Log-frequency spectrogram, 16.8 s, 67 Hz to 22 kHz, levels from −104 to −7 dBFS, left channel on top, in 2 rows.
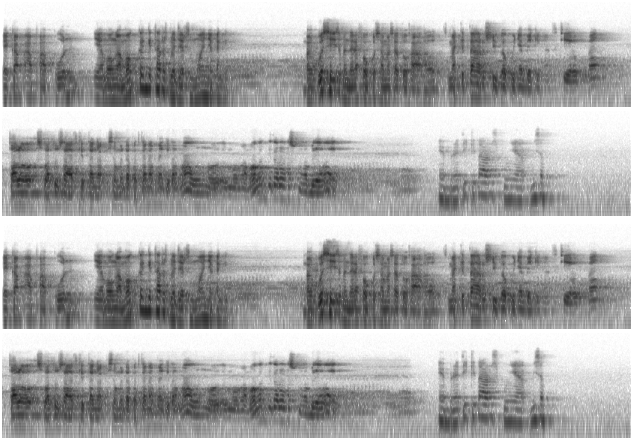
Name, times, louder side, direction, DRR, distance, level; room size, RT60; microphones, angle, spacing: voice 1, 0.0-3.0 4.0-8.0 8.5-12.9, equal, 5° right, 0.6 m, -29 dB
sound 1, 2.1-13.8, right 2 dB, 90° right, 1.2 m, -48 dB
voice 2, 4.0-4.3 14.2-15.6, right 5 dB, 45° right, 0.3 m, -40 dB
12.5 x 12.5 x 2.8 m
head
